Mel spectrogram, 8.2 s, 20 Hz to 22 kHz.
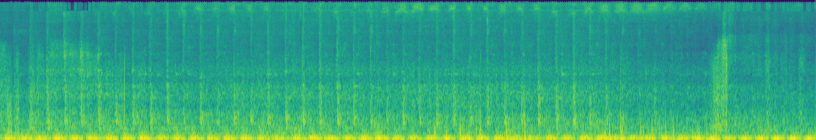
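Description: Uneven, lumpy idle with a loping beat around three per second; the V8 isn't running smoothly, a rough idle with unknown cause.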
